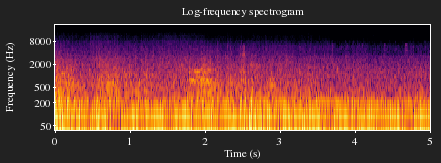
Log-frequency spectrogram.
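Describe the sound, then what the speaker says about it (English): Steady rumbling artillery barrage in Steel Division 2, a dense continuous roar of distant shelling with low booms rolling together for the whole stretch, no clear individual blasts standing out. "Putting in a barrage."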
